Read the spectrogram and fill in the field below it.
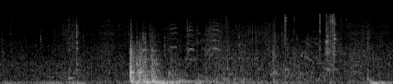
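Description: An oar splashes through water.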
